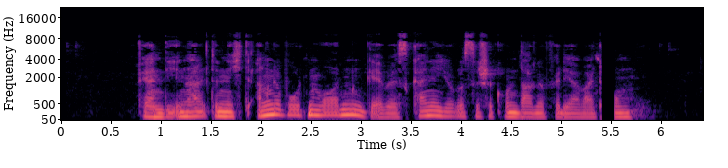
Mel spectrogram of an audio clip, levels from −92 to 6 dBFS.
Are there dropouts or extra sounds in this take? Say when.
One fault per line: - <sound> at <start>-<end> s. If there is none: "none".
- dropout at 5.4-5.5 s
